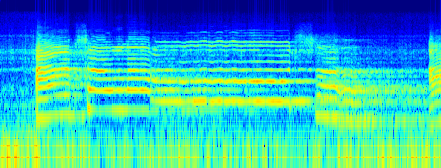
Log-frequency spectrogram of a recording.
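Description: Country song from a home reel-to-reel tape recording: a long, wordless held vocal note that scoops in, steps up in pitch twice, and slides down about three seconds in.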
